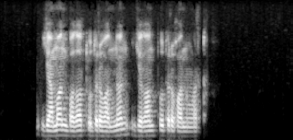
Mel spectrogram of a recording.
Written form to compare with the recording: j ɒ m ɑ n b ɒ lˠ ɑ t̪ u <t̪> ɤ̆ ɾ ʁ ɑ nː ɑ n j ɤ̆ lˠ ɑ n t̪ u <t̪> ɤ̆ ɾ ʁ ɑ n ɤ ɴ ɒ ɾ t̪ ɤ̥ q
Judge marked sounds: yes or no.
no, no

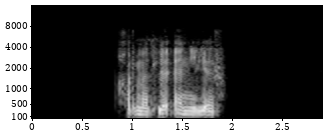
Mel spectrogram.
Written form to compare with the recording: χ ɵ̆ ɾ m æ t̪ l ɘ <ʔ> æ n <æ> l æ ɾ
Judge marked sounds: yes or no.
yes, no

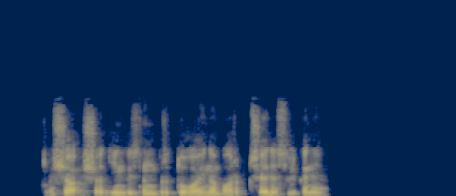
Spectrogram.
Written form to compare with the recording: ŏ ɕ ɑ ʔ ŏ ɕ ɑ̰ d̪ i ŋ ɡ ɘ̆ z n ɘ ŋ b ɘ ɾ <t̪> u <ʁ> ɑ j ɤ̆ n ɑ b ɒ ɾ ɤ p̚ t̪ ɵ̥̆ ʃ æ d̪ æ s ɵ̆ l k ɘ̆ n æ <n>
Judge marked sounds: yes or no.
yes, yes, no

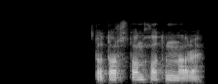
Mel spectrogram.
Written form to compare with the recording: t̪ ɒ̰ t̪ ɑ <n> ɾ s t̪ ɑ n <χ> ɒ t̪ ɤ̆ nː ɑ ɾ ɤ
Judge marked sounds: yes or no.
no, yes

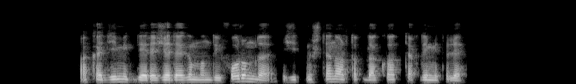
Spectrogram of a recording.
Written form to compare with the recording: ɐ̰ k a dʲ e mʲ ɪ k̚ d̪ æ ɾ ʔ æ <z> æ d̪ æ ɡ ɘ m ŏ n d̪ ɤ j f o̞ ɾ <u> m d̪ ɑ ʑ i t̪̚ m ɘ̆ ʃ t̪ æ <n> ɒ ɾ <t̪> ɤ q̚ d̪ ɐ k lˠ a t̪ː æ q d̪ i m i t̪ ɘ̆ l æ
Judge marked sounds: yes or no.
no, yes, yes, yes

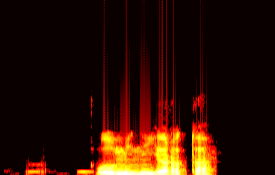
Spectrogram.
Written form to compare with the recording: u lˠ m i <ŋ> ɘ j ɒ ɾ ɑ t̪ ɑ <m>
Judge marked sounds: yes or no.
no, no

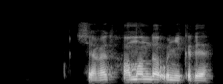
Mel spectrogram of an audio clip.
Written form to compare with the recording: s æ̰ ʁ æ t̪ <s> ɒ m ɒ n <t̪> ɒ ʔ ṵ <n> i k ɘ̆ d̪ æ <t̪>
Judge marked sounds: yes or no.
no, no, yes, no

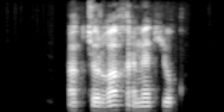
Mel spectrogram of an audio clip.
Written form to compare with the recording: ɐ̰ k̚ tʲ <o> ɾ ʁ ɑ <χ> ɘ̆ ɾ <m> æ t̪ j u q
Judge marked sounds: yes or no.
yes, yes, yes

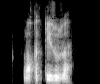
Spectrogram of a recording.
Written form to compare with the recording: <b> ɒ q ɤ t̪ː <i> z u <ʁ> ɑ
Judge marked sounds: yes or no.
no, yes, no

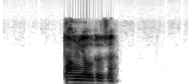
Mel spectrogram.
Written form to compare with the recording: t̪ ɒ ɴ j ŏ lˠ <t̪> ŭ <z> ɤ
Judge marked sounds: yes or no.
no, yes

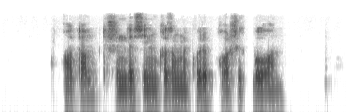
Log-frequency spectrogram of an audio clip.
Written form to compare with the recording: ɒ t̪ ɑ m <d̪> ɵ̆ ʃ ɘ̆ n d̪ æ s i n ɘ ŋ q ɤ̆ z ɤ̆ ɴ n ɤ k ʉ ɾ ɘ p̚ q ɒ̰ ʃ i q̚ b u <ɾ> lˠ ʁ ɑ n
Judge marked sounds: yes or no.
no, no

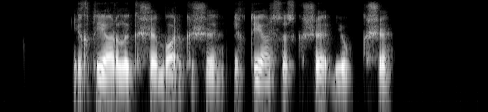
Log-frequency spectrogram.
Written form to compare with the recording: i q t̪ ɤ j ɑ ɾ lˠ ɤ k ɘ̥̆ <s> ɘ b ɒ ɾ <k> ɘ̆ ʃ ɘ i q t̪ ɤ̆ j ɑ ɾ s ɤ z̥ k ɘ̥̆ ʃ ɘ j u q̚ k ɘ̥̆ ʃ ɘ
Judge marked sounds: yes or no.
no, yes

